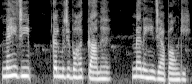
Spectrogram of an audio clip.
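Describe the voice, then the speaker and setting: Cartoon daughter-in-law, played by a woman: young, unhappy, plaintive, high-pitched, unhurried lines. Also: dark tone. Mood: reluctant. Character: frustrated young daughter-in-law, reluctant, thwarted painter. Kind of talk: animated moral story dialogue.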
